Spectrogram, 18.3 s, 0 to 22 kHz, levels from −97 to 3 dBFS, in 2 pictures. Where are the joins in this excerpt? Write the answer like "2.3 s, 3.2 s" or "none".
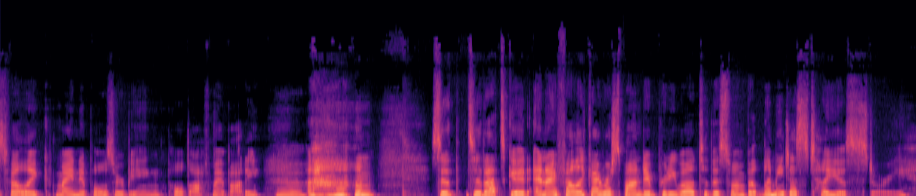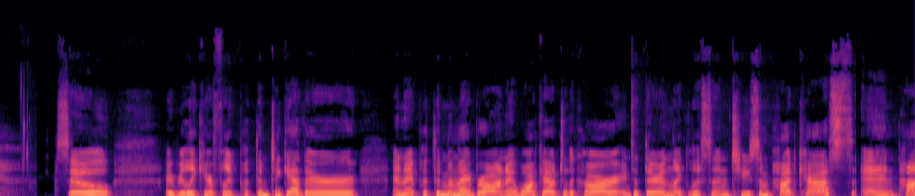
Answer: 9.5 s, 15.5 s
